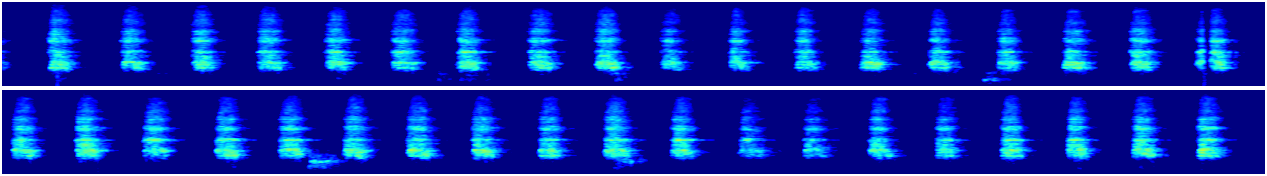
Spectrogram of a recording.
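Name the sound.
breathing exercise in hot yoga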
